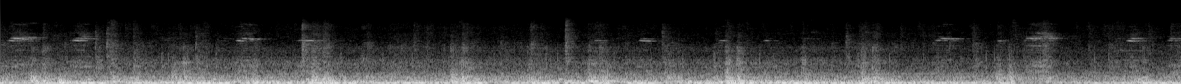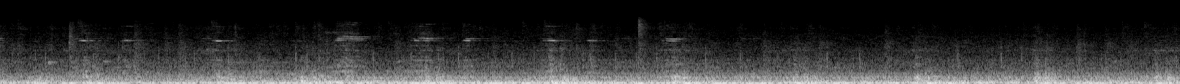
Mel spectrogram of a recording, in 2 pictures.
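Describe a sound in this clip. A train's engine rumbles steadily from inside the cab.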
